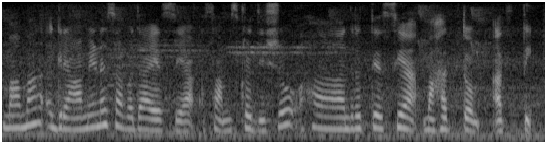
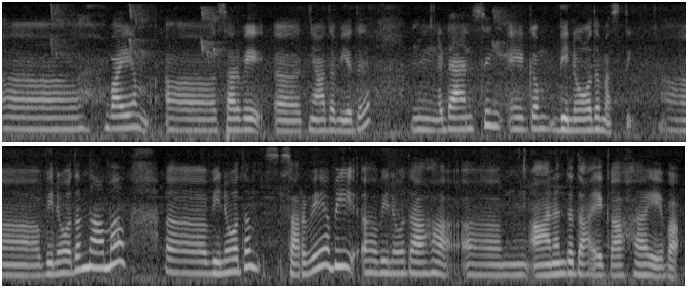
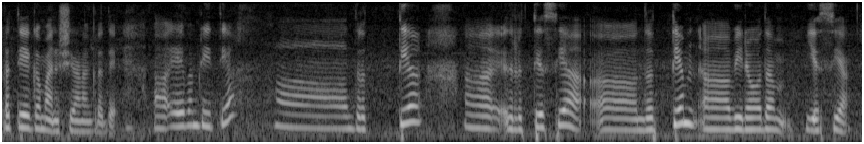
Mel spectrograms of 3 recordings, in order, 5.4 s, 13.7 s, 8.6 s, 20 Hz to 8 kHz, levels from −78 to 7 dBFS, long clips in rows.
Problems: none marked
